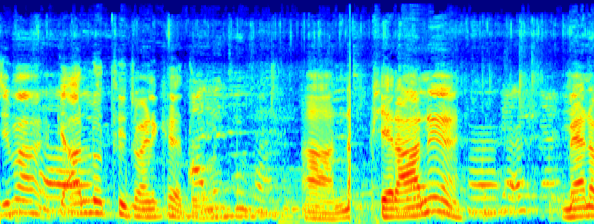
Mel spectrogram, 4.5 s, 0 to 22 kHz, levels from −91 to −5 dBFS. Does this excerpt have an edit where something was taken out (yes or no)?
yes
